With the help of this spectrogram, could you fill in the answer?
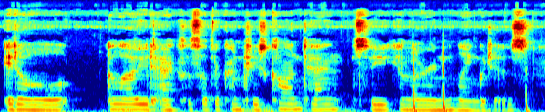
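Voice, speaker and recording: The pace of the talking is moderate, and noticeable background noise can be heard. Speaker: language learning vlogger. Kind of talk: casual vlog.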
